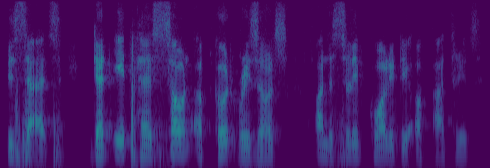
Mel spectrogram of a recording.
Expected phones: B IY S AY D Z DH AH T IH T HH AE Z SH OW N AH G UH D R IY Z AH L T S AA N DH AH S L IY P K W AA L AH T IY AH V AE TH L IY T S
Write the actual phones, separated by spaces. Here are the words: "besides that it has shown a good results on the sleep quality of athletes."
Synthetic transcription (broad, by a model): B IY S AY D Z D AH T IH T HH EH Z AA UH N AH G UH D R IY Z AH L T S AA N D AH S L IY P K W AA L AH T IY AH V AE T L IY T S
